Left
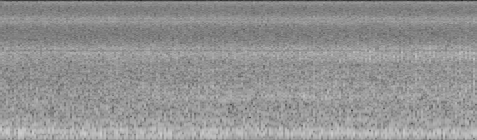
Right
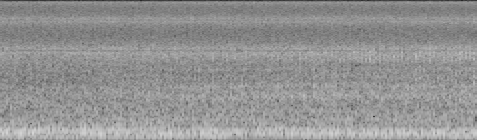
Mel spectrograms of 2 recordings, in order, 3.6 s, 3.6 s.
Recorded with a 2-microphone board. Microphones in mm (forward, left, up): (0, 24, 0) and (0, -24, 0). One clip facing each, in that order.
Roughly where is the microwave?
I don't hear a microwave.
